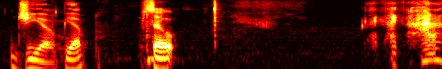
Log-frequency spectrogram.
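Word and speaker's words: Zi-O: How is Geo? Fuck, I hate that pronunciation so much. Z's are pronounced as G's and J's in Japan. So it's Geo. Geo.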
